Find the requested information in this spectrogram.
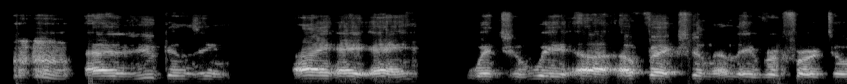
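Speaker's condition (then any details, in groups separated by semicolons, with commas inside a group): ALS; onset in hands and arms, tracheostomy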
